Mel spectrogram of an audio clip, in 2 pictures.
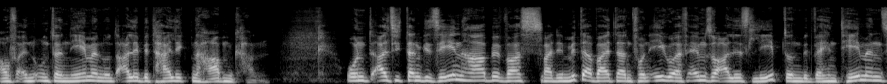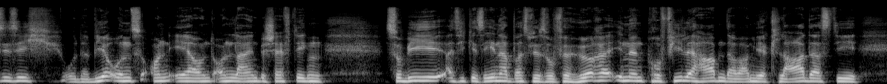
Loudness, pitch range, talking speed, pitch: -18 LUFS, 145-170 Hz, 190 wpm, 155 Hz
